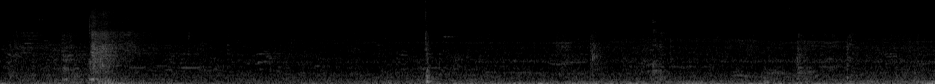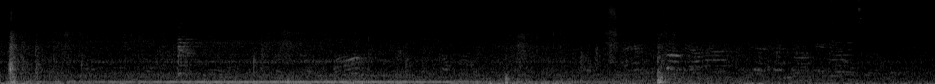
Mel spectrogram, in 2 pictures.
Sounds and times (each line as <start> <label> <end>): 4.9 Walking through the market 18.7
